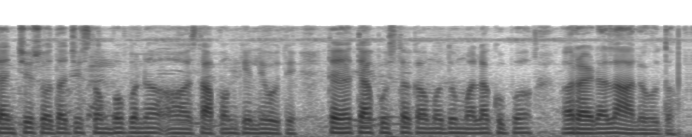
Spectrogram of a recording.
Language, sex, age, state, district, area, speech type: Marathi, male, 18-30, Maharashtra, Thane, urban, spontaneous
